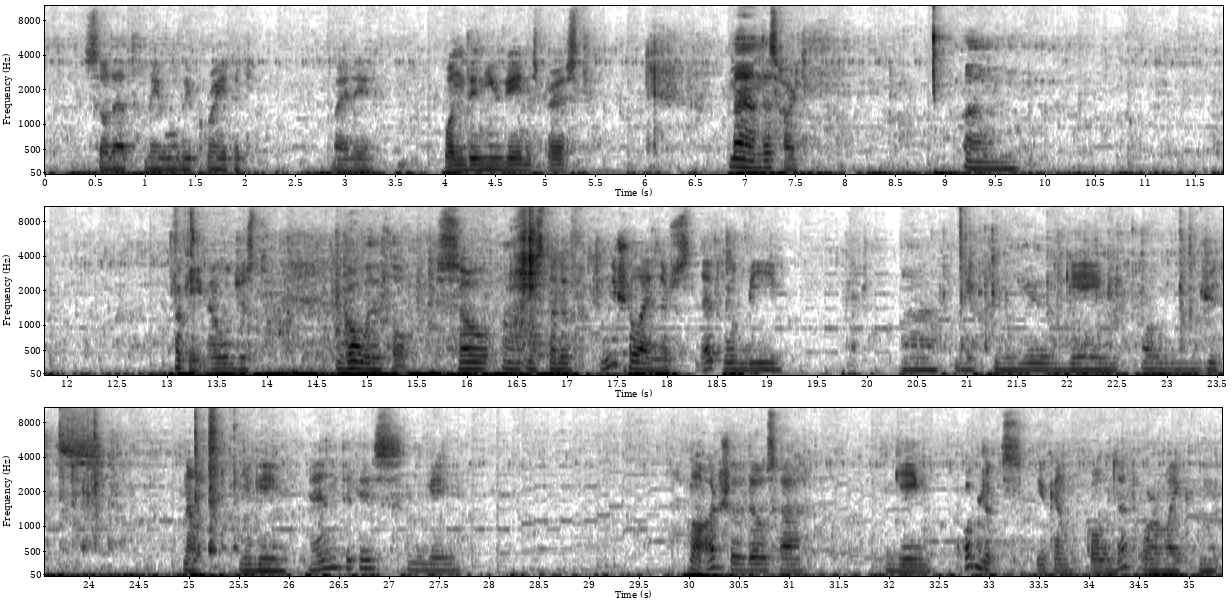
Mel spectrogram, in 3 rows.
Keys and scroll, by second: 19.7-25.9 typing.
